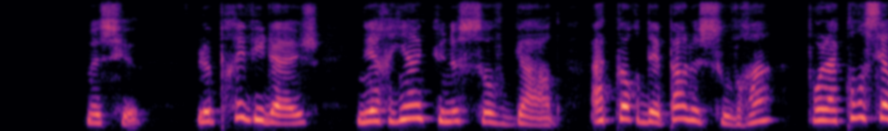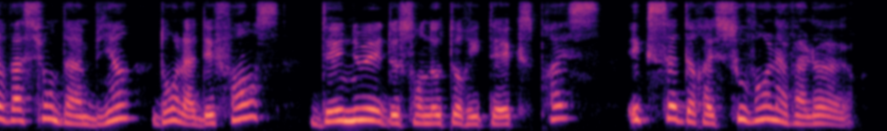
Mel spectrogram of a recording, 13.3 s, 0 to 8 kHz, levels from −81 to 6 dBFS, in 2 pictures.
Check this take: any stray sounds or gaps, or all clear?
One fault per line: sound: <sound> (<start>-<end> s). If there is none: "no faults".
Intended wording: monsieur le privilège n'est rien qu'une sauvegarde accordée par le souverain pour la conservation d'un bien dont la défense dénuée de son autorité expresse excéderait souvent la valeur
no faults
